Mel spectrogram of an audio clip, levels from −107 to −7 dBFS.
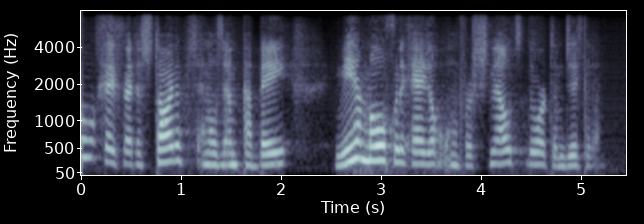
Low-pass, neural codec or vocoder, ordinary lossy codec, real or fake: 7.2 kHz; codec, 16 kHz, 0.5 kbps, X-Codec, HuBERT features, trained on general audio; none; fake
